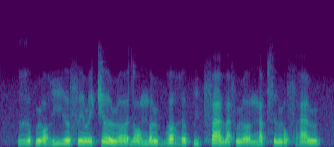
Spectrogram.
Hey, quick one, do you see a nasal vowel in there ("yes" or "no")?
no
